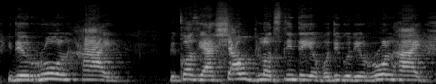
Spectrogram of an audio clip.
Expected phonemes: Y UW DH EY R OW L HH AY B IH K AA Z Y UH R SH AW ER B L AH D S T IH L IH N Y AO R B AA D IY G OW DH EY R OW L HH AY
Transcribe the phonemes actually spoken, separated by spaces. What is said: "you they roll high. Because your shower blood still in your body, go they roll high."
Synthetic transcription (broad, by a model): Y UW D EY R OW L HH AY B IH K AA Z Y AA SH AW B L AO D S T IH N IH Y AO B AA D IY G OW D EY R OW L HH AY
